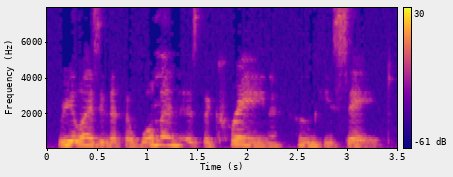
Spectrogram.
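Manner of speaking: ordinary delivery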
